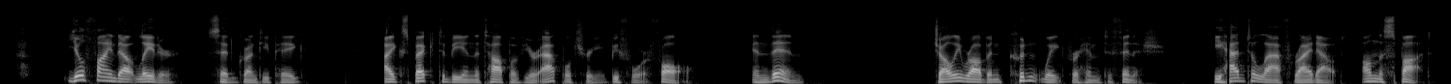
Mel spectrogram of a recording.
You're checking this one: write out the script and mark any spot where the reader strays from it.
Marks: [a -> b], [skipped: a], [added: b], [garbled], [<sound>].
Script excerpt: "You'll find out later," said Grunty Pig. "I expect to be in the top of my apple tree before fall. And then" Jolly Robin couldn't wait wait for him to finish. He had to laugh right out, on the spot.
[sniff] "You'll find out later," said Grunty Pig. "I expect to be in the top of [my -> your] apple tree before fall. And then" Jolly Robin couldn't wait [skipped: wait] for him to finish. He had [dropout] to laugh right out, on the spot.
